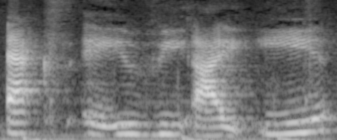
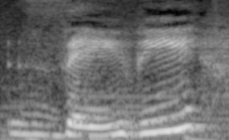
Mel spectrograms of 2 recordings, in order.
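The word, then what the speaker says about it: Xavie: now this one's edgy because it's x-a-v-i-e zavy I also just I really enjoy these sorts of sounds Xavi with that Zed it just sounds cool but with the x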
